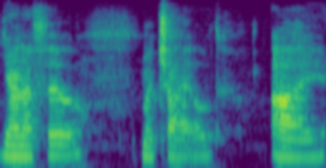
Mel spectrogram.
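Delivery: gentle, smooth, unsettling, eerie echoing multi-voiced tone. Game master voicing a stranger addressing a player's character, in a soft voice. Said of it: "He speaks in a soft voice".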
